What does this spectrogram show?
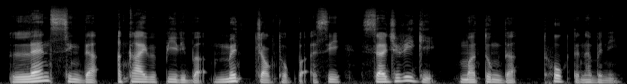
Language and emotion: Manipuri, neutral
